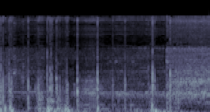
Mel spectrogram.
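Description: Electric startup blower of a charcoal gasifier running with a steady whine as it draws air through the charcoal bed, under a string of sharp clicks and knocks of handling. A hiss comes in about one and a half seconds in.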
